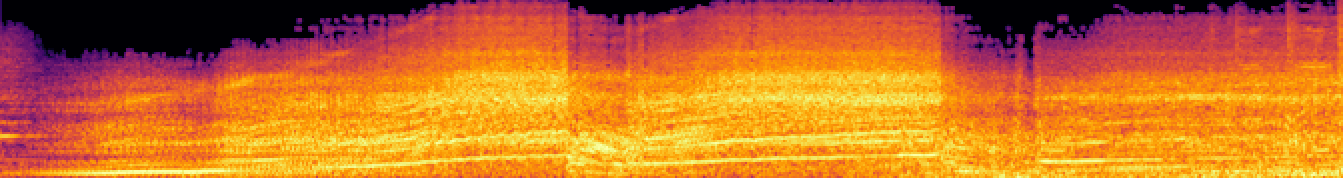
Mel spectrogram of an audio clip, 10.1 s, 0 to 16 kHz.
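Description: Hennessey Venom GT's twin-turbocharged V8 accelerating hard, its pitch climbing steeply, dropping sharply about four seconds in, then climbing again. About seven seconds in it falls back to a lower, steadier note.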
